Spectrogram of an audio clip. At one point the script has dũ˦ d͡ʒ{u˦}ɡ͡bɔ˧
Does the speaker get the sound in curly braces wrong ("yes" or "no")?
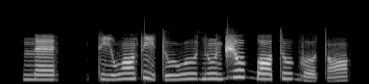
yes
